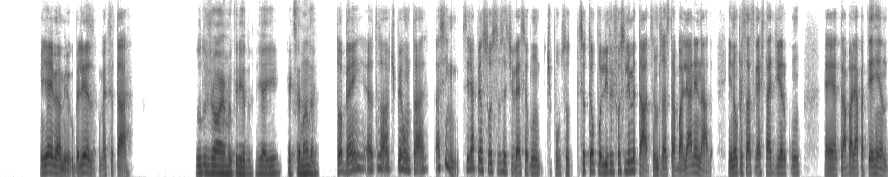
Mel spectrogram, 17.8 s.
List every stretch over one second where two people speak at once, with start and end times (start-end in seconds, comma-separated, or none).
none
